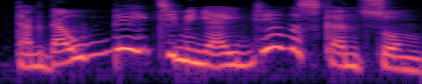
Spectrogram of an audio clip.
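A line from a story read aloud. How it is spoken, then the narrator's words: Exclamation. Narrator (Russian): воскликнул Горанфло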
